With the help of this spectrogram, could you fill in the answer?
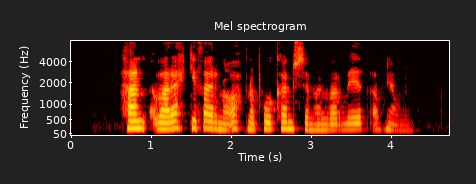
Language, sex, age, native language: Icelandic, female, 40-49, Icelandic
